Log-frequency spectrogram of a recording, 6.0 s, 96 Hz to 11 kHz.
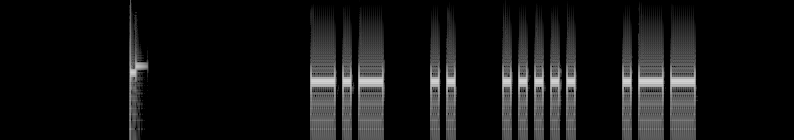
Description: Morse code, heard as a keyed tone, about 20 wpm, spaced as for 14 wpm, 700 Hz. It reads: KI5W
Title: USA Call Signs - 4 Characters - 2x Character Spacing - 20wpm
